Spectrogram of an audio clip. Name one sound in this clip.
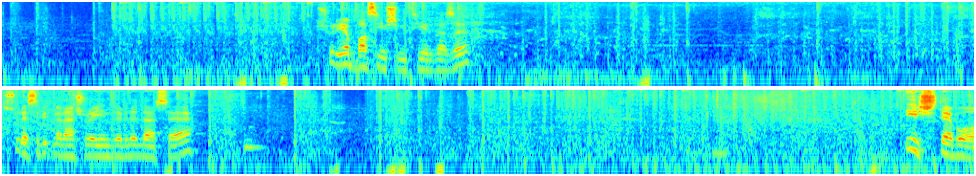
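Gunfire and explosions rattle and boom from a video game.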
